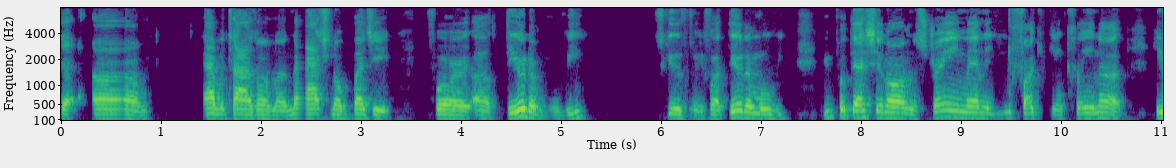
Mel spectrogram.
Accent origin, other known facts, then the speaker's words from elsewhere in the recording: Jamaica; I got to hit Jamaica. And I'm Jamaican, shit.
